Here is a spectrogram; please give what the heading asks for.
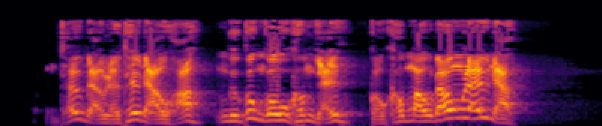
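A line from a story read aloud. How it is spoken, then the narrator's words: Irritated angry shout. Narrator (Vietnamese): Điện Bất Dịch bỗng đâm tức giận, cáu kỉnh quát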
